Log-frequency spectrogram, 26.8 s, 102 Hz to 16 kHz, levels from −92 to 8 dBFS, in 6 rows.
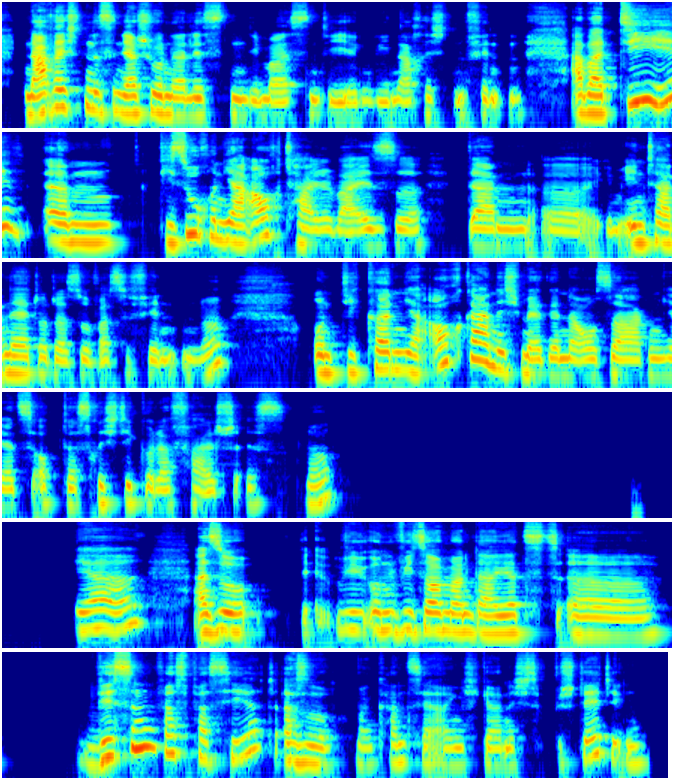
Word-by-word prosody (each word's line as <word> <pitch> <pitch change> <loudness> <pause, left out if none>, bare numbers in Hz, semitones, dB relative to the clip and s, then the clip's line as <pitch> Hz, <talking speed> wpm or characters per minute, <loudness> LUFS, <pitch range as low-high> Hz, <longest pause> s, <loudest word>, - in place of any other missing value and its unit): Nachrichten, 240 +6 +6
das 215 -2 +1
sind 205 -3 -1
ja 185 - +7
Journalisten 185 - +1
die 310 - -5
meisten, 315 0 -4
die 300 -2 -4
irgendwie 305 -1 -7
Nachrichten 295 - -8
finden. 335 0 -8 0.3
Aber 190 0 +6
die 290 - +6 0.2
ähm, 195 -2 +2 0.2
die 195 - +1
suchen 250 +1 +3
ja 195 -1 +4
auch 260 +2 +2
teilweise 165 -2 -3 0.3
dann, 165 -1 -1
äh, 155 -2 -7
im 155 - -9
Internet 190 -1 +1
oder 160 -3 -5
so 150 0 -8
was 155 0 -7
sie - - -17
finden, 340 0 -8
ne? 290 -2 -5 0.5
Und 195 0 0
die 195 - -4
können 220 0 +4
ja 190 -3 -1
auch 275 +4 +1
gar 325 -3 +7
nicht 215 -4 0
mehr 170 -3 0
genau 165 -1 -1
sagen 165 0 -3
jetzt, 165 -1 -4
ob 185 +1 -9
das 170 -1 -4
richtig 190 0 -5
oder 160 -2 -4
falsch 150 -2 -7
ist, 190 +3 -9
ne? 200 +7 -5 2.7
Ja, 230 +5 +1 0.3
also, 205 +1 +4 0.2
äh, - - -12
wie 220 0 -4
und 215 -1 0
wie 220 -1 -3
soll 215 0 +6
man 200 -1 +2
da 190 -2 +1
jetzt, 195 +1 0
äh, 175 -1 -2 0.6
wissen, 245 - +7
was 275 -1 0
passiert? 240 +7 -4
Also, 190 -4 -1
man 175 -1 -10
kann's 200 +1 -7
ja 180 - -6
eigentlich 170 0 -8
gar 170 -1 -5
nicht 170 0 -8
bestätigen. 200 -1 -4
195 Hz, 155 wpm, -24 LUFS, 170-235 Hz, 2.7 s, ja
